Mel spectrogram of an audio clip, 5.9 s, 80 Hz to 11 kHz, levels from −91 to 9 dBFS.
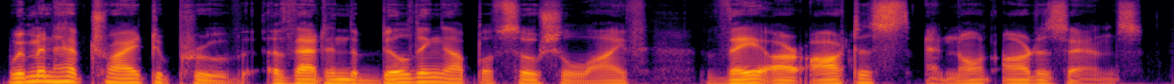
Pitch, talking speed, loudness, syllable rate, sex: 100 Hz, 195 wpm, -19 LUFS, 5.2 syllables/s, male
